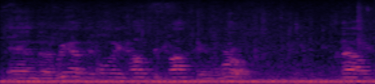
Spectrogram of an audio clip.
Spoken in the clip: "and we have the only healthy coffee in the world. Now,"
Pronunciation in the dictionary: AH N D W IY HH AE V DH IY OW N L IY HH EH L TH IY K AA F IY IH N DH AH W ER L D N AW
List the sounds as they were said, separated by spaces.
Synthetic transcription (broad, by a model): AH N W IY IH V DH IY OW N L IY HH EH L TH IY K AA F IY IH N DH AH W ER L D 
